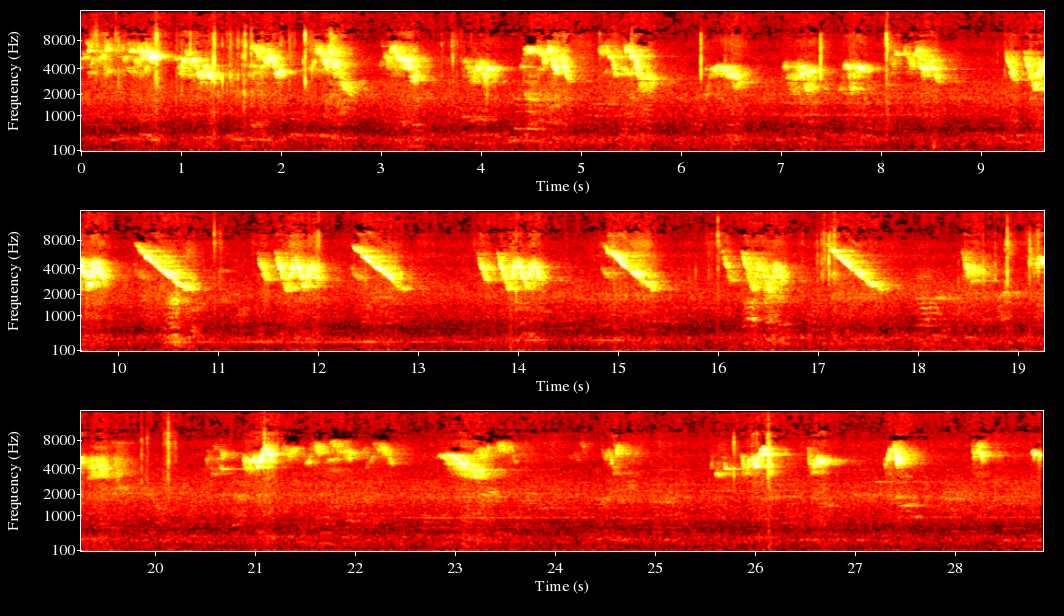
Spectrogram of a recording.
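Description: Bird chirping: a long run of quick, high chirps, each sliding downward in pitch, one or two a second, over a faint low hum.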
